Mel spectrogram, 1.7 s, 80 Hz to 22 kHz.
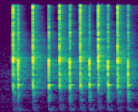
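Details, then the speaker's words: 1995 Sea-Doo GTS that won't start: rapid sharp clicking with no cranking; cause unknown, owner had a suspicion. "clicks this is weird this is really fricken I have zero idea what it could be"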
